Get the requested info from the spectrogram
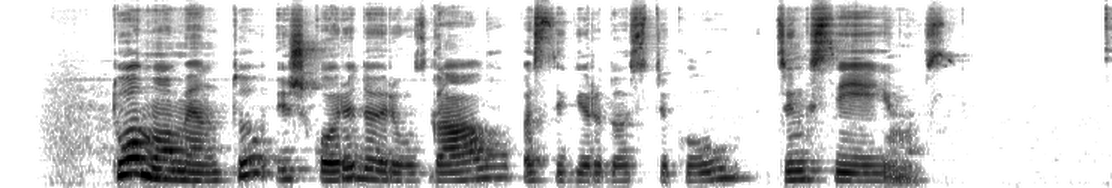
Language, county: Lithuanian, Alytus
